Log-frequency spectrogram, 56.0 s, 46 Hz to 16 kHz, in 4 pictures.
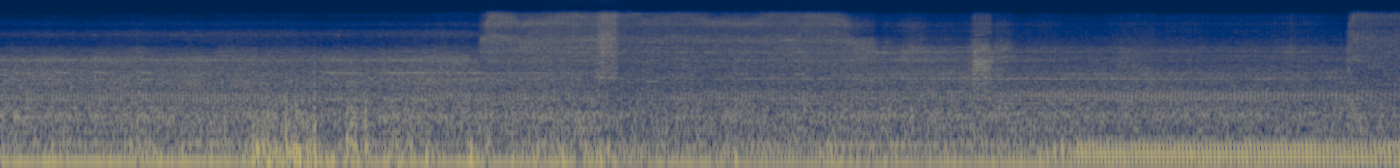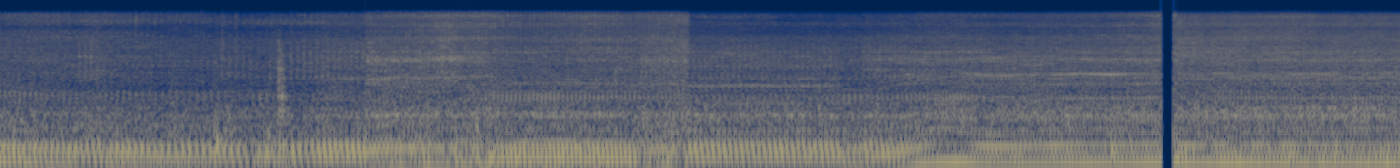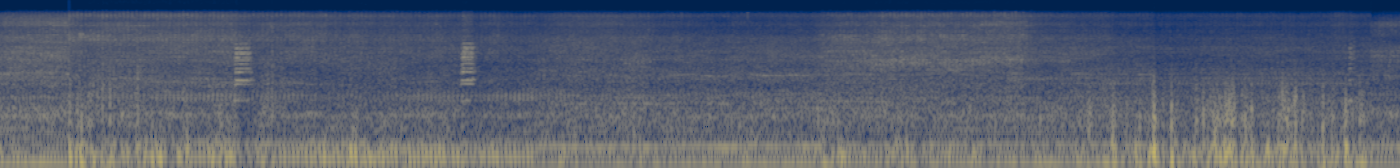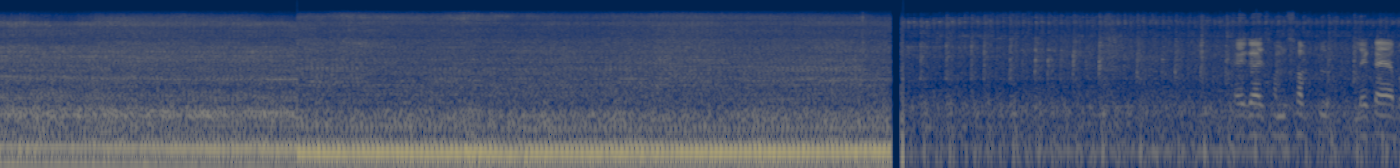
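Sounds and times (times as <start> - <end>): vehicle engine and road rumble: 0.0 - 56.0
horn toots: 30.0 - 31.0, 32.4 - 33.2, 41.4 - 41.9.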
